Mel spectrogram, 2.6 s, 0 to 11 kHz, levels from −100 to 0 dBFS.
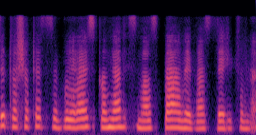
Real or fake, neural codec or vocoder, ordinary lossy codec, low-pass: fake; codec, 16 kHz, 0.5 kbps, FreqCodec, smaller model; AAC, 48 kbps; 7.2 kHz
